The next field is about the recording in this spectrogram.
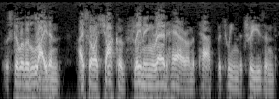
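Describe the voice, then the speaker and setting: An actor playing a bitter, disgraced lawyer and husband in a 1950s radio suspense play, brooding and curt. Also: male voice, deep voice, steady tone, normal speed, slightly rough. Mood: brooding, resigned. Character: bitter, disgraced lawyer husband recounting his own downfall. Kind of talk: 1950s radio suspense acting with first-person narration. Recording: muffled old radio broadcast recording.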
